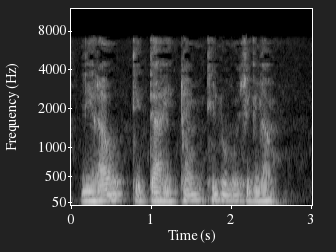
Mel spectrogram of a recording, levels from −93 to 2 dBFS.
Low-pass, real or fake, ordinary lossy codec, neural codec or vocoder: 7.2 kHz; fake; AAC, 32 kbps; codec, 16 kHz, 16 kbps, FunCodec, trained on LibriTTS, 50 frames a second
